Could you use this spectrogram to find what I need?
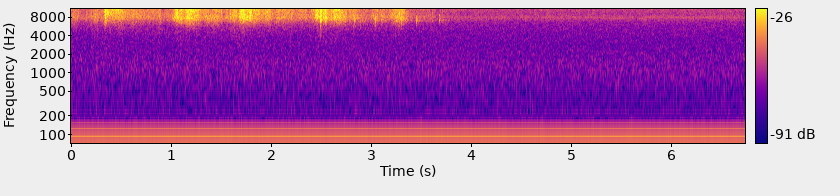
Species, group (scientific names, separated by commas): Conocephalus fuscus, Orthoptera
